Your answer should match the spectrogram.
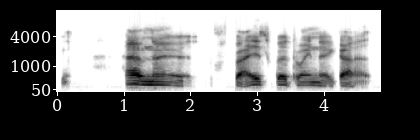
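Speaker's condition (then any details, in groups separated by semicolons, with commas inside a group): Cerebellar ataxia; speech affected, hard to understand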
